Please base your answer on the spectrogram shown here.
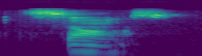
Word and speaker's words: sens: Atención, esta palabra si se pronuncia la S al final. Sens.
